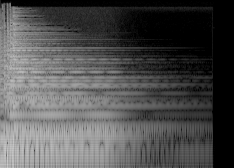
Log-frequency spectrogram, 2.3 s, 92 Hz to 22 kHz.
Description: A sharp Suspended 2nd Suspended 4th A sharp, Guitar, Standard; strummed; A#sus2sus4; JGuitar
